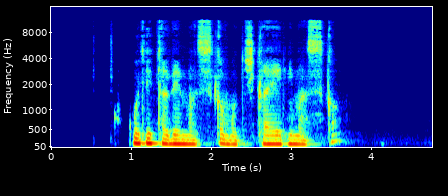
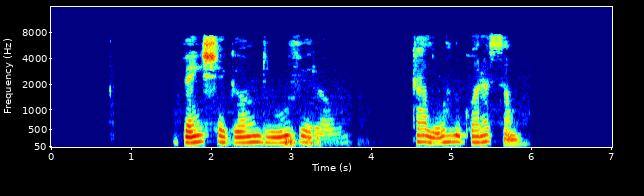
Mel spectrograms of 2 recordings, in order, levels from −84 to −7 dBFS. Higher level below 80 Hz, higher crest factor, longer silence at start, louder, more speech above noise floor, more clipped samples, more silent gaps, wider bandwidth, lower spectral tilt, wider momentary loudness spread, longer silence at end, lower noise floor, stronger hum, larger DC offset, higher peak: about the same, -54 dBFS vs -58 dBFS; second, 16 dB vs 22 dB; second, 1 s vs 1.55 s; second, -24 LUFS vs -20 LUFS; second, 50 dB vs over 70 dB; neither; neither; first, 11.5 kHz vs 7.8 kHz; first, -5.5 dB/octave vs -4 dB/octave; second, 9 LU vs 16 LU; about the same, 1.15 s vs 1.15 s; second, -73 dBFS vs under -90 dBFS; neither; neither; second, -10 dBFS vs -2 dBFS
